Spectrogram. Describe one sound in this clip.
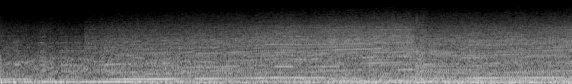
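A racing car engine roars and rises in pitch as it speeds up.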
